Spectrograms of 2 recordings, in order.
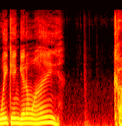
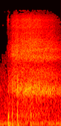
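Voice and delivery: soft unvoiced sigh; blissful sigh; 13 dB quieter than usual. Partner scratching the scalp, soft blissful sigh. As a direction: melt into it with a breathy exhale.

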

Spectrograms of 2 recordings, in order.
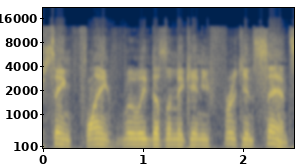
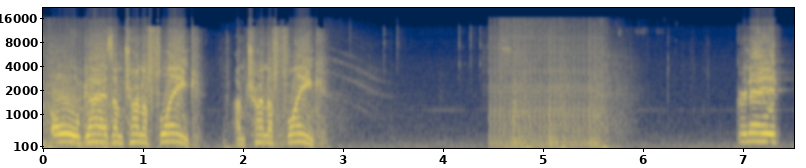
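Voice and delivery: calling out; 8 semitones higher than usual. Real, not acted. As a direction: shout it across to teammates. Calling out to teammates.

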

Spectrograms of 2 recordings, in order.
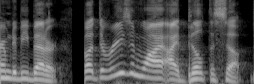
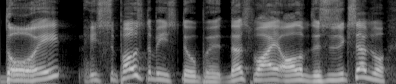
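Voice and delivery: lightly put-on dimwit voice; a hint of a dopey oaf; mock dopey voice; 3 semitones lower than usual. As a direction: play a dim apologist, mockingly. Mocking a dopey excuse.

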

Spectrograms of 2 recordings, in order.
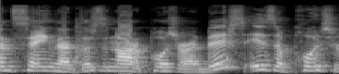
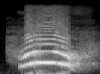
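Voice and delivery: short, high, loud whoop; excited whoop; 8 dB louder than usual. Real, not acted. Viewer reacting to a basketball play, excited whoop.

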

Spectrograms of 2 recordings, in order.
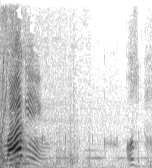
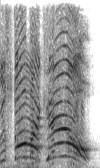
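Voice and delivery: high, loud angry shout; angry yell; 12 semitones higher, 7 dB louder than usual. Real, not acted. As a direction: yell it at the kill stealer. Angry at teammate.

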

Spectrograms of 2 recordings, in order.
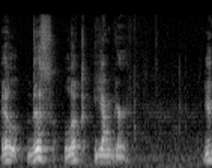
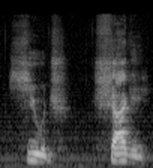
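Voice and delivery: usual speaking voice

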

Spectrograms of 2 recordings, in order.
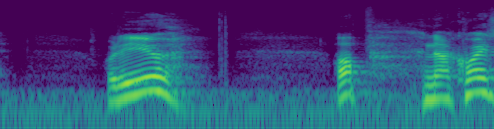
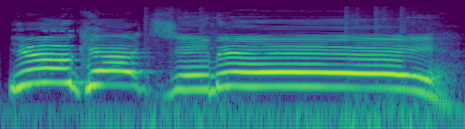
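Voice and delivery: extremely slow, high, held-out wail; very high drawn-out taunt; 10 semitones higher, 4 dB louder, much slower than usual. Pretend. Player taunting an enemy, very high drawn-out wail. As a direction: wail it high, holding the vowels. Taunting, louder and higher take.

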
